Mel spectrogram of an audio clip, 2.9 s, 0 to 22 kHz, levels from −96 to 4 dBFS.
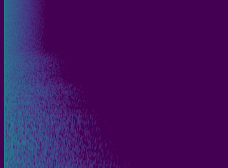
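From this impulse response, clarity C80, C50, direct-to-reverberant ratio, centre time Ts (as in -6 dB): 2.0 dB, 0.0 dB, -4.0 dB, 95 ms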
